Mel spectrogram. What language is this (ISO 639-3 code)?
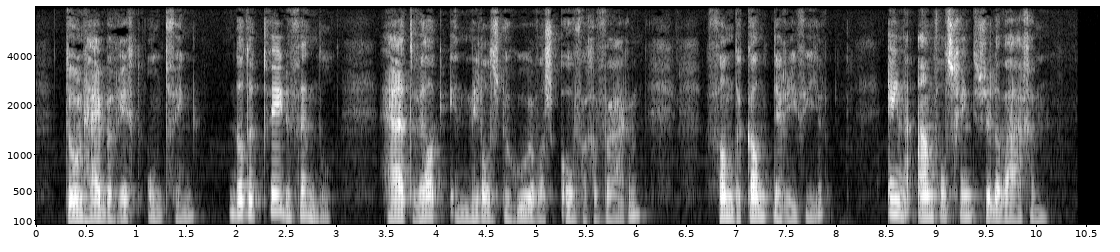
nld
